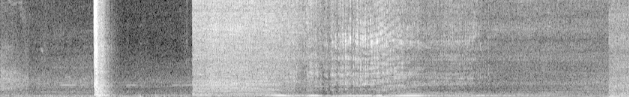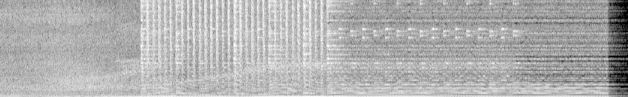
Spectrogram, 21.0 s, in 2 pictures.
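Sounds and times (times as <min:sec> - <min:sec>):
car engine revving: 0:03.2 - 0:16.1.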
